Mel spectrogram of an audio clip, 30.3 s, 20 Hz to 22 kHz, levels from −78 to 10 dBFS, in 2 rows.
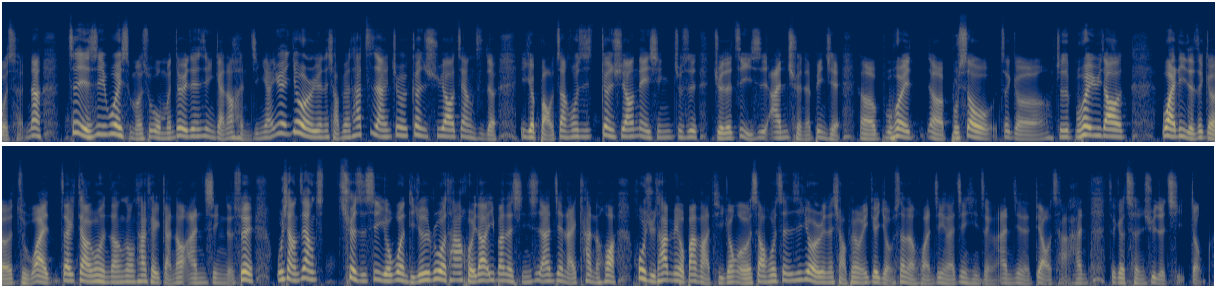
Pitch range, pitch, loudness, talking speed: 135-195 Hz, 170 Hz, -23 LUFS, 355 characters per minute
